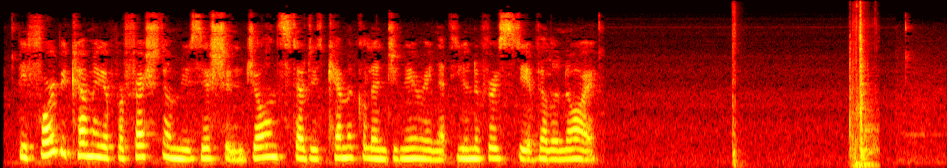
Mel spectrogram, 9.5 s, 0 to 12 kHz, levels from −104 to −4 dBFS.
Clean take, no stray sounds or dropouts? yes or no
no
